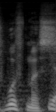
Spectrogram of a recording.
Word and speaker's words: Woofmas: Sure if it's Wolfmas because it's wolf. – Woof. – Oh, it's Woofmas. – Yes. – If I could say it right. Oh, because that's the noise a dog makes.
